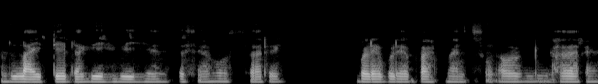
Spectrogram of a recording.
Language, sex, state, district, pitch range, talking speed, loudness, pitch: Hindi, male, Chhattisgarh, Korba, 125-130 Hz, 140 wpm, -26 LUFS, 125 Hz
